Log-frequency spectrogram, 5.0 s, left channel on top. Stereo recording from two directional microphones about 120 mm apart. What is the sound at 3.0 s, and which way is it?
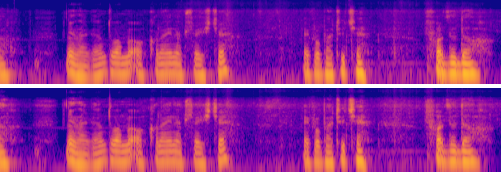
Speech, centre (ahead or behind).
